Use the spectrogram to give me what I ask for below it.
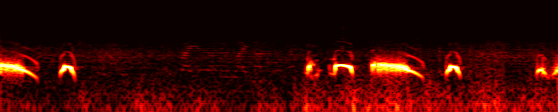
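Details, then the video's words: Spotted dove coos: drawn-out falling notes mixed with short upward-curving hoots, uneven spacing, some phrases overlapping. Low murmuring background, possibly voices. "Tiếng chim cu gáy"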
